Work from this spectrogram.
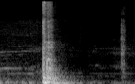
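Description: A damaged car door is opened and shut, one solid close-up thunk followed a moment later by a fainter second knock.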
